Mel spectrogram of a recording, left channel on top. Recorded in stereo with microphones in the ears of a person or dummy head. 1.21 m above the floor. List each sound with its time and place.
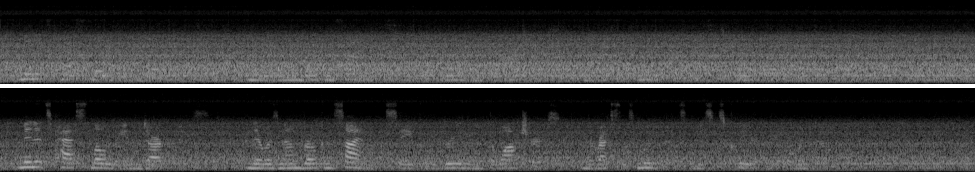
0.2 s a woman speaking: 50° right (ahead or behind), 1.1 m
